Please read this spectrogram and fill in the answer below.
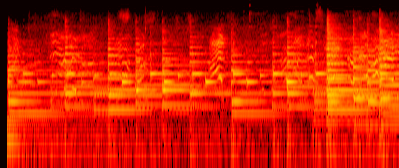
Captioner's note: children Chattering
